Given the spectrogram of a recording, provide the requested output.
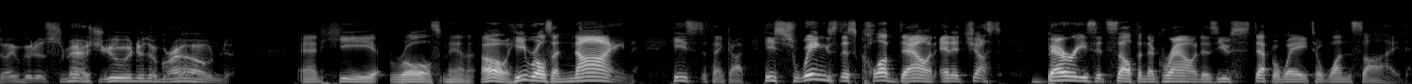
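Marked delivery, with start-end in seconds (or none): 0.0-2.3 hulking ogre character voice. Voicing an ogre as it swings its spiked club: ogre voice. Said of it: "He goes".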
